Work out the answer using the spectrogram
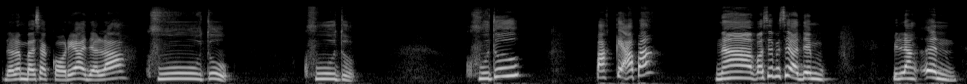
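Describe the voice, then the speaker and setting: Woman teacher, high bouncy voice, says phrases slow and clear for students, very dry close sound. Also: dry recording. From Indonesia. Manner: lively, repeats phrases slowly and clearly for learners. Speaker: Korean language teacher. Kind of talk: online language lesson.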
